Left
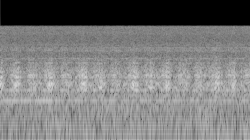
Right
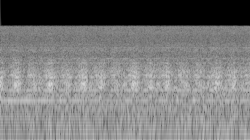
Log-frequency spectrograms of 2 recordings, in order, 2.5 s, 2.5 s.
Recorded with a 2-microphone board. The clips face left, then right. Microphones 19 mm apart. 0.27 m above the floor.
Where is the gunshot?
I don't hear a gunshot.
